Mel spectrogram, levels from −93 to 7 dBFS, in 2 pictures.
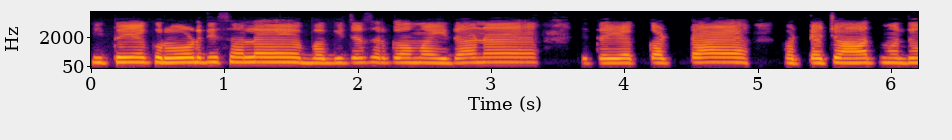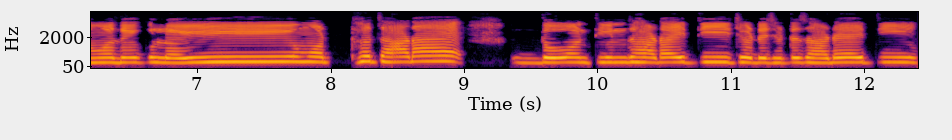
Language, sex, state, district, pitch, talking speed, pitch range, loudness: Marathi, female, Maharashtra, Solapur, 220 Hz, 135 wpm, 205-225 Hz, -15 LUFS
